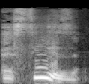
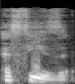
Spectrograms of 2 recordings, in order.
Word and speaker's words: assis: ما نقولوش أسيز لأننا تنتكلموا على مذكر.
